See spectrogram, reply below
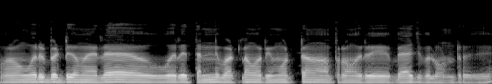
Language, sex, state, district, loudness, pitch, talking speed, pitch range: Tamil, male, Tamil Nadu, Kanyakumari, -16 LUFS, 105 Hz, 160 wpm, 100-110 Hz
